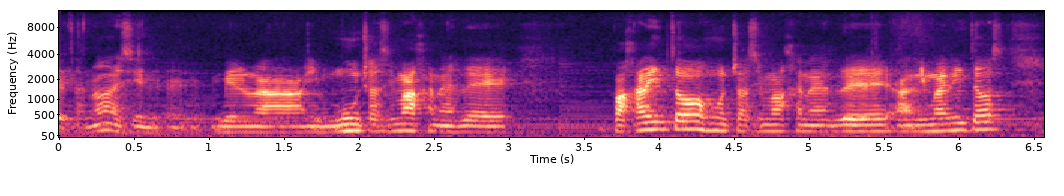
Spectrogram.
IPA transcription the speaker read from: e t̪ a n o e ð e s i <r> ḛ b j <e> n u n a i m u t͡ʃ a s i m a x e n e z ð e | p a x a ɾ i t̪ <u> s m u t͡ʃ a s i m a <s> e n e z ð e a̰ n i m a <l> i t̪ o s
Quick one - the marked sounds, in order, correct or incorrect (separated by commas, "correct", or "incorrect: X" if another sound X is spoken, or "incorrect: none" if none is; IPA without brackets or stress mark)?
incorrect: ɾ, correct, incorrect: o, incorrect: x, correct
